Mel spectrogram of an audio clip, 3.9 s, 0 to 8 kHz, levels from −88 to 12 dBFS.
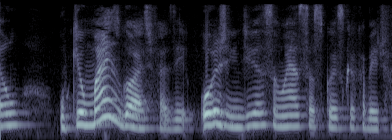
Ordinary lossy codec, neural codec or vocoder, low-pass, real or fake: MP3, 48 kbps; none; 7.2 kHz; real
